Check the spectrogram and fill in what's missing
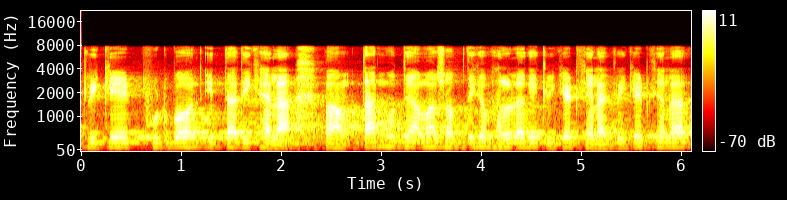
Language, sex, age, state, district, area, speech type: Bengali, male, 18-30, West Bengal, Purulia, urban, spontaneous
